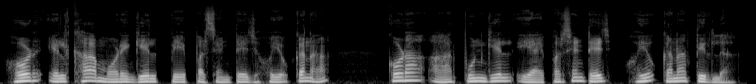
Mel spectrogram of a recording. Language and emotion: Santali, neutral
